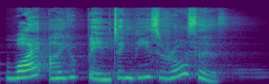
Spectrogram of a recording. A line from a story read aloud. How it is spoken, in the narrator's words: said Alice a little timidly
